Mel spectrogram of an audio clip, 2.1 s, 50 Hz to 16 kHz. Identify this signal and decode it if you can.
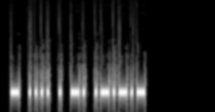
Morse code, heard as a keyed tone, about 40 wpm, 700 Hz. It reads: THEN.
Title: Sentences from Top 1200 Words 40wpm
